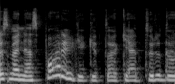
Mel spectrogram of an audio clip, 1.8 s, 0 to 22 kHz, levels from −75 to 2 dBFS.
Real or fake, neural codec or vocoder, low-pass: real; none; 14.4 kHz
